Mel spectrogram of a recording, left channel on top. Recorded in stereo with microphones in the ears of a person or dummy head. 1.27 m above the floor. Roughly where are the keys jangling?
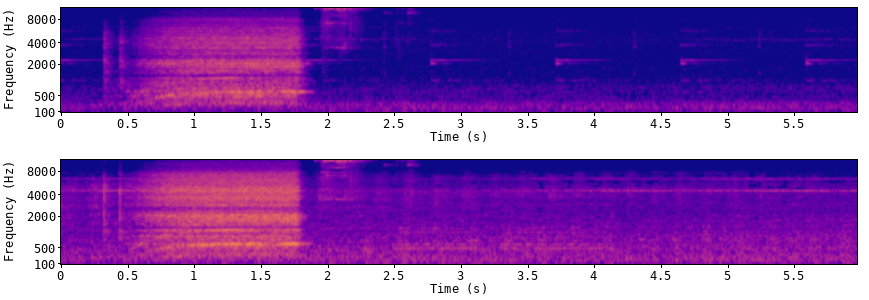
Centre.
